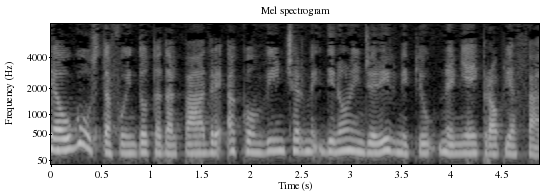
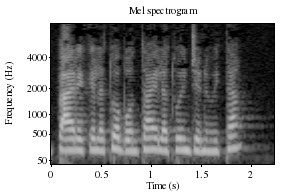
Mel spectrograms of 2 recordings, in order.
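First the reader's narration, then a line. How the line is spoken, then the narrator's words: Plain. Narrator (Italian): mi disse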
